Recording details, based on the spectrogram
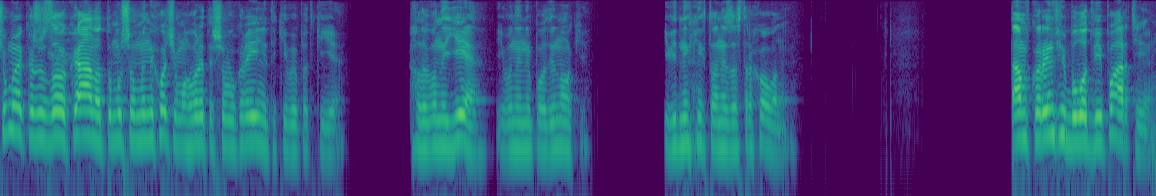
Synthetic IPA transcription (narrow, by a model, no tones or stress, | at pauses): t͡ʃɔmujakɐʒuzɐɔkeɑnɔt̪ɔmuʃt͡ʃɔmɪnɛxɔt͡ʃemɔɦɔʋɔɾɪt̪ɪʃt͡ʃɔʋʊkɾɐjinʲit̪ɐkʲiʋɪpɐd̪kɪjɛ̰ | ɐlˠɛʋɔnɪjɛiʋɔnɪnɛpɔːd̪ɪnɔkʲi | iʋʲid̪nɪxnʲixt̪ɔnɛzɐst̪ɾɐxɔʋɐnɪ̰j | t̪ɑmwkɔɾɪnfʲibʊlˠɔd̪ʋʲipɑrtʲijḭ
